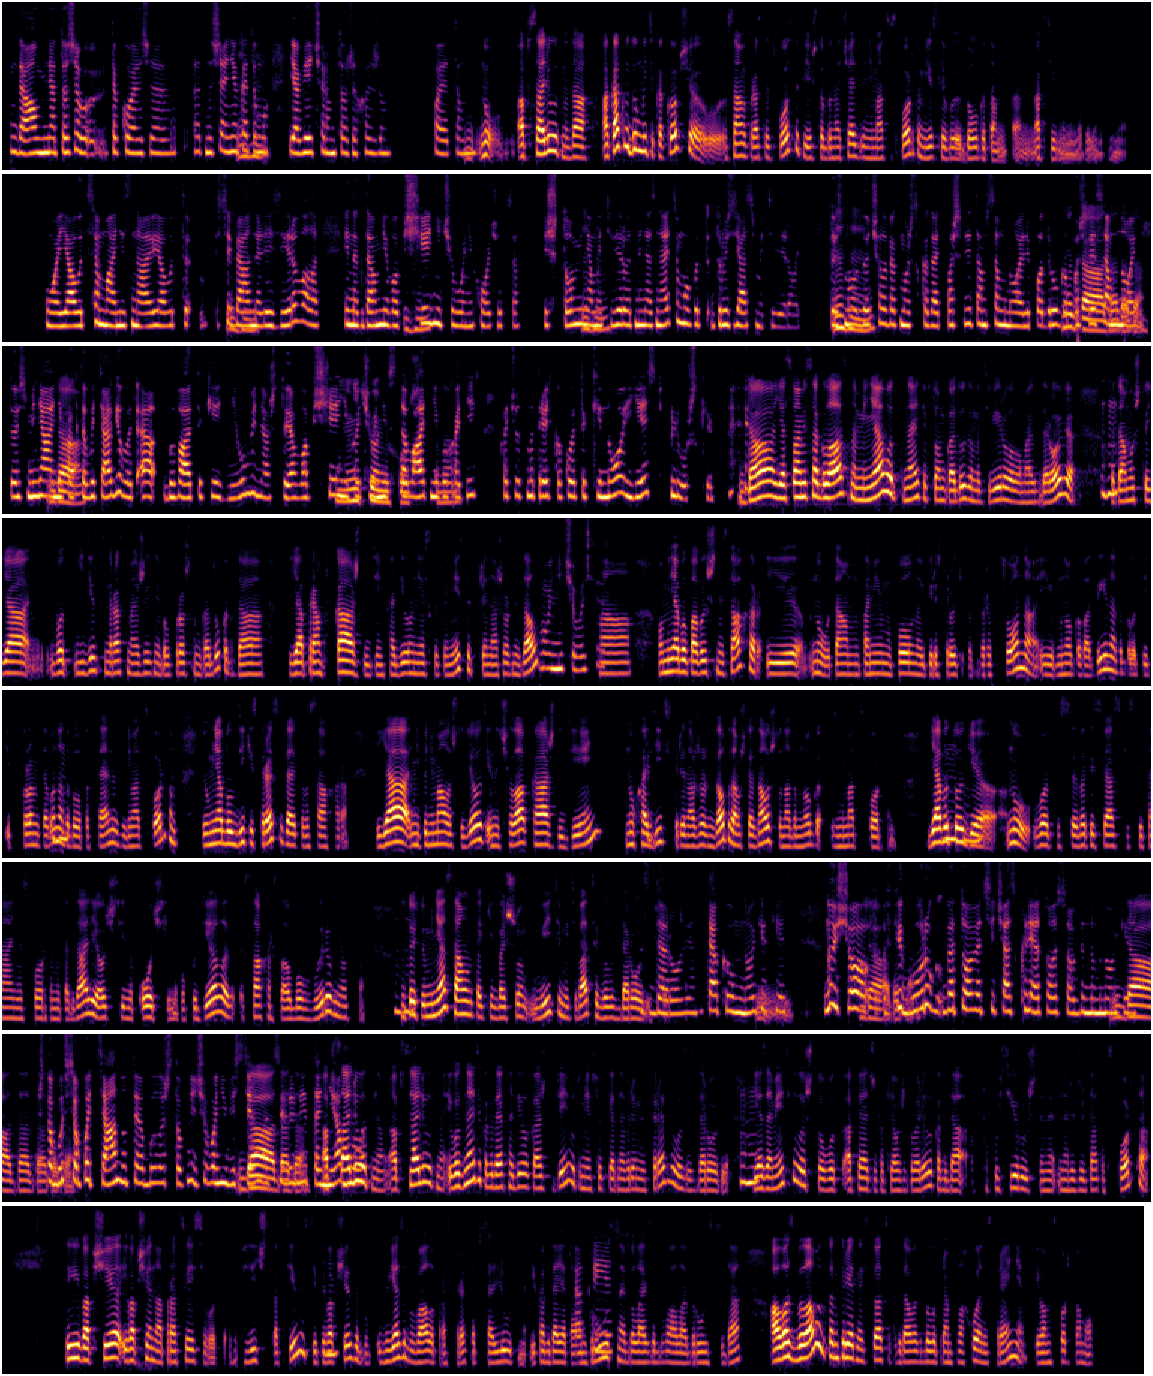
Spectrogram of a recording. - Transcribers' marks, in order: grunt; other background noise; tapping; grunt; background speech; chuckle; stressed: "абсолютно"
- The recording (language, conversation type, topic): Russian, unstructured, Как спорт влияет на наше настроение и общее самочувствие?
